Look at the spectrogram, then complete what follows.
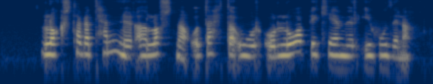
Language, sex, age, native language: Icelandic, female, 20-29, Icelandic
